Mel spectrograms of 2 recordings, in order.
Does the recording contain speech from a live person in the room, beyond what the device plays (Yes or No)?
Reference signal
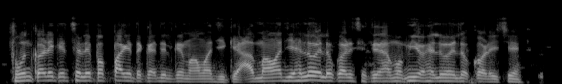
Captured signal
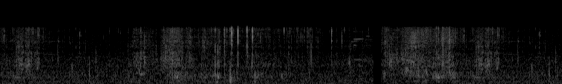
No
